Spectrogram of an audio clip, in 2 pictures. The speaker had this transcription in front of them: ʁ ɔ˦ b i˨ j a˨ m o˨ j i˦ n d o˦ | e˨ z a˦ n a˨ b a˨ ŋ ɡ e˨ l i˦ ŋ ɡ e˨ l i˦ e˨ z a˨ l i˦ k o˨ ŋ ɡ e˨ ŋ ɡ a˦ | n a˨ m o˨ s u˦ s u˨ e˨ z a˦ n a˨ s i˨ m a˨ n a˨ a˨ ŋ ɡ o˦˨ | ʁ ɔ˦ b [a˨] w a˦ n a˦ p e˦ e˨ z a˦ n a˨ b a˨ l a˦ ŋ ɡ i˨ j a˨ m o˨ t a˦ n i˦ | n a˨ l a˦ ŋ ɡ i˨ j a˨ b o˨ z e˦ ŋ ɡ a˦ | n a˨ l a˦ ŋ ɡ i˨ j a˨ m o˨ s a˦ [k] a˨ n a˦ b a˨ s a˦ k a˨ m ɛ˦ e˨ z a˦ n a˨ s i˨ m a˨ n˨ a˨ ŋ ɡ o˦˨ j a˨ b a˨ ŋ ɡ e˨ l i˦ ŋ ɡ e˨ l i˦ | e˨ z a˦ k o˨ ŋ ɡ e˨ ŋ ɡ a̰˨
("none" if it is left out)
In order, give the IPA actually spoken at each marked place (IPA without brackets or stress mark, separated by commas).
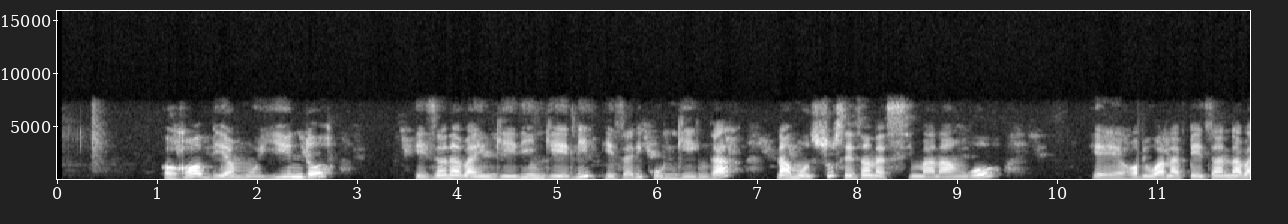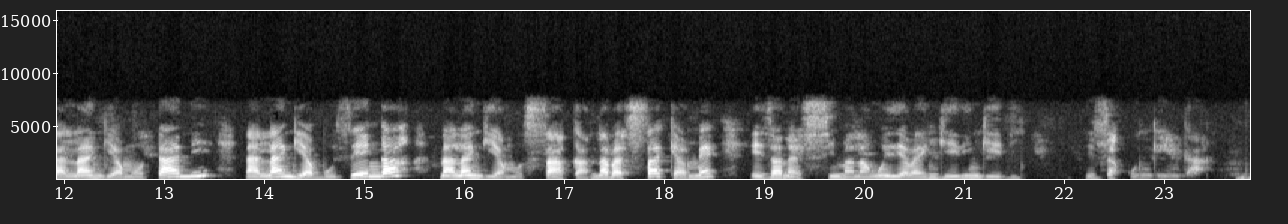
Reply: i˨, k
